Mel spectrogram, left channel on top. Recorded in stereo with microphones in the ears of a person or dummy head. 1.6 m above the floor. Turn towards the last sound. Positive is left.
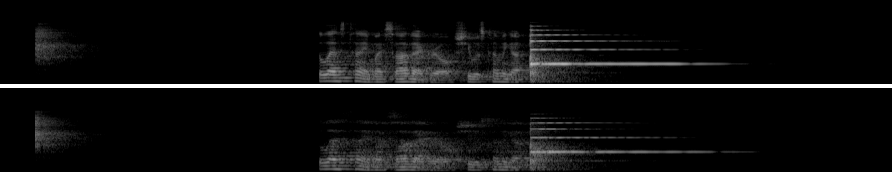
turn(degrees=35)  # may be behind; listen again after turning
